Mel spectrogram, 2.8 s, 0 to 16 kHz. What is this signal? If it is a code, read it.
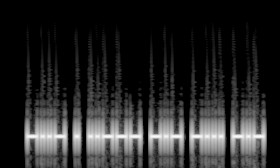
Morse code, heard as a keyed tone, about 34 wpm, 700 Hz. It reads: XE2KBK
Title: DXCC-100 Call Signs - 6 Characters - 35wpm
